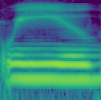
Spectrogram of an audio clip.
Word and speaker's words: Ryu: I pronounce it Ryu because I feel like it's just Ryu, not Ryu.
